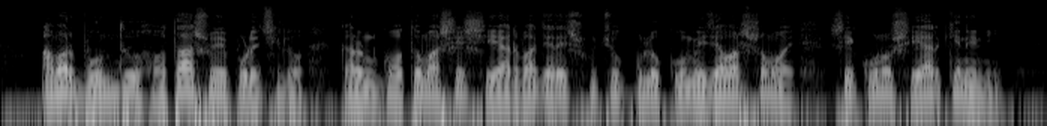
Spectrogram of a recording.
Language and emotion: Bengali, sad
